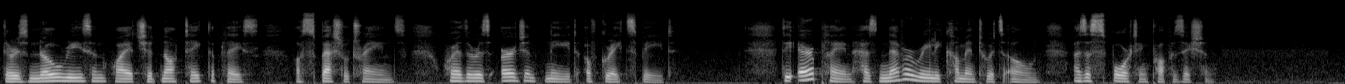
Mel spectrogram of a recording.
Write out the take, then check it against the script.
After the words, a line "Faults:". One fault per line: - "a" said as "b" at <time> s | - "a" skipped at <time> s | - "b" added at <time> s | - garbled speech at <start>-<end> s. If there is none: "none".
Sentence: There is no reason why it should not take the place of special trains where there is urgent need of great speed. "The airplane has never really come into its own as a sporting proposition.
There is no reason why it should not take the place of special trains where there is urgent need of great speed. "The airplane has never really come into its own as a sporting proposition.
Faults:
none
